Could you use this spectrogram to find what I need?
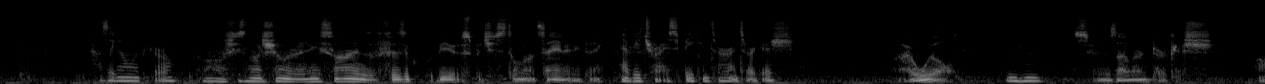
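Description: A man speaks quietly and gently, close by.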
